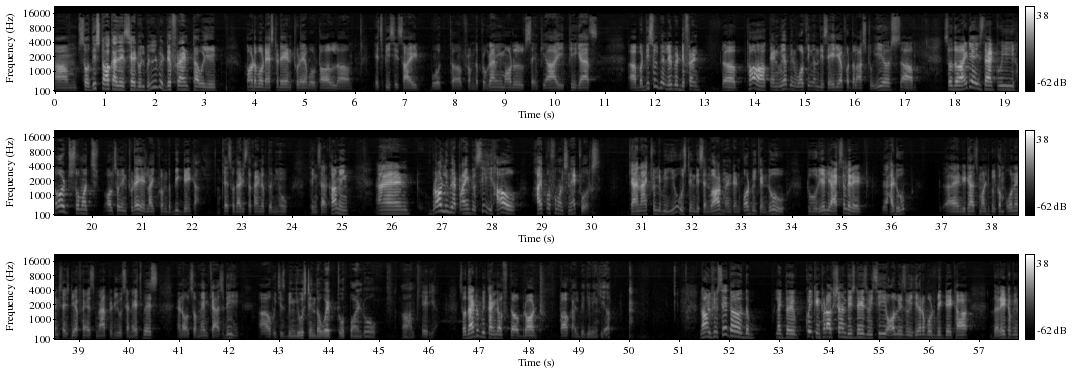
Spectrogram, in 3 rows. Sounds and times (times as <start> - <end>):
Speech: 0.0 - 10.9, 11.5 - 30.2, 30.8 - 36.4, 37.0 - 49.8, 51.4 - 57.7.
